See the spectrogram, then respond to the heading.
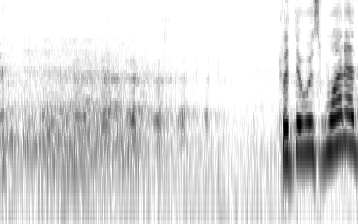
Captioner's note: laughter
